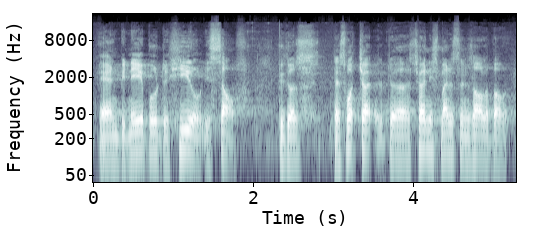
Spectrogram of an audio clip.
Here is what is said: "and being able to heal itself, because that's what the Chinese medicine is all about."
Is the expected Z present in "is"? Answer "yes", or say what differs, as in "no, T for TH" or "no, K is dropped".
no, S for Z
